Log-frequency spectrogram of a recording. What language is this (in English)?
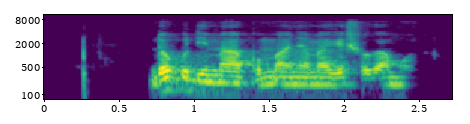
Taita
